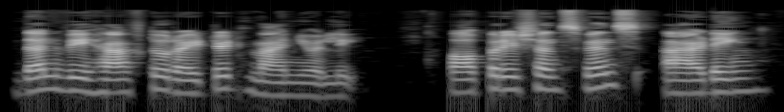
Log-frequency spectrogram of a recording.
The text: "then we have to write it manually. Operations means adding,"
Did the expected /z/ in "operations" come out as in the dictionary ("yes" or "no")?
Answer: no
